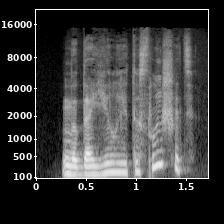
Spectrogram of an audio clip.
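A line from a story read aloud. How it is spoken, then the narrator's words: Calm question. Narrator (Russian): спокойно спросила Алина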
